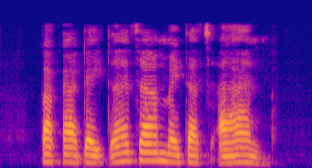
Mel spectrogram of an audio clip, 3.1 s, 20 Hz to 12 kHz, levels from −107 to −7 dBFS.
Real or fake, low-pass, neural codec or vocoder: fake; 7.2 kHz; codec, 16 kHz, 8 kbps, FreqCodec, smaller model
